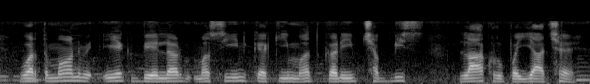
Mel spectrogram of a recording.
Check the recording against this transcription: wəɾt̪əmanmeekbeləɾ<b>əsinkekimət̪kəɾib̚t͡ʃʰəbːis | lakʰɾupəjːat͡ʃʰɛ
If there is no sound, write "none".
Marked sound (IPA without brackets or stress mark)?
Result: m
